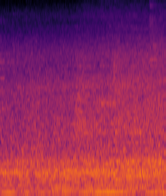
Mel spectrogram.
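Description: A steady, even drone with a low pitched hum.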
